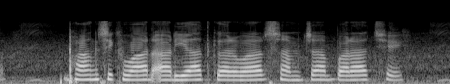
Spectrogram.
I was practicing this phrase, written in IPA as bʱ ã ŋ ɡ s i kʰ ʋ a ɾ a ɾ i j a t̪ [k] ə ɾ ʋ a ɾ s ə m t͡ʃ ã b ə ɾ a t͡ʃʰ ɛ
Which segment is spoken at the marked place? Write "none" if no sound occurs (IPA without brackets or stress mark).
k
